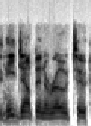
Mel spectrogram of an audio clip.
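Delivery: ordinary talk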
